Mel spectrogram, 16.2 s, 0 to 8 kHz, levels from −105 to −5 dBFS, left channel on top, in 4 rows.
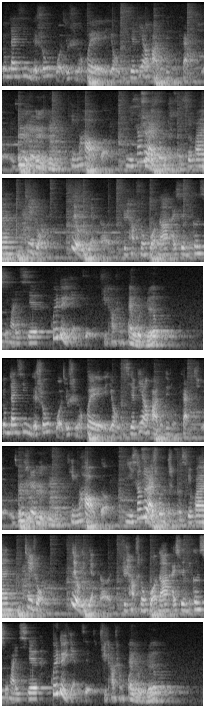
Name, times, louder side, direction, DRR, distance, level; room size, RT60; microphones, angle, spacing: voice 1, 0.0-3.7 4.0-4.7 5.4-6.2 6.5-9.0 9.4-13.9 14.1-14.7, right 5 dB, 65° right, 11 dB, 0.4 m, -31 dB
sound 1, 1.7-11.9 12.2-12.3, right 1 dB, 65° left, 1.8 m, -37 dB
voice 2, 4.3-5.2 6.8-7.4 7.7-7.8 14.6-15.2, left 2 dB, 50° left, 1 dB, 0.6 m, -31 dB
sound 2, 4.5-5.5 8.0-9.1, right 3 dB, 10° left, 0.6 m, -47 dB
8.2 x 3.1 x 5.6 m, 1.1 s
head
